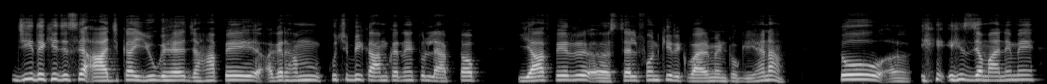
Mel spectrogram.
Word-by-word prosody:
जी 235 +6 0
देखिए, 245 0 +2
जैसे 220 +2 0
आज 175 -3 +4
का 210 - +3
युग 195 0 0
है, 190 0 +3
जहाँ 175 +1 -3
पे 205 -1 +4 0.2
अगर 185 +3 0
हम 195 +1 -2
कुछ 220 +1 -7
भी 220 +2 -2
काम 190 -2 0
कर 195 0 -3
रहे 195 - -4
हैं 200 - -6
तो 200 - -6
लैपटॉप 185 +2 -2 0.4
या 175 +4 +4
फिर 205 0 +1
अ, 145 0 +2
सेलफ़ोन 185 +6 -2
की 215 +2 -2
रिक्वायरमेंट 155 -3 -1
होगी, 145 -1 -8
है 180 +5 -3
ना? 210 0 -1 0.6
तो 225 -1 +6
अ, 145 0 -7
इ 235 +6 -6 0.2
इस 230 -1 0
ज़माने 195 -1 +1
में 215 0 -3
190 Hz, 195 wpm, -20 LUFS, 175-210 Hz, 0.6 s, तो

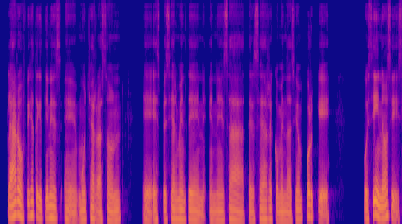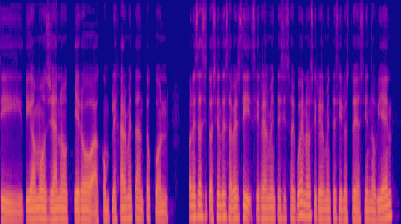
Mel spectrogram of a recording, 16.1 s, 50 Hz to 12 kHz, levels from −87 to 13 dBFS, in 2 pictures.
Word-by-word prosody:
Claro, 140 +2 +6
fíjate 140 +3 0
que 115 - +2
tienes, 120 0 0
eh, 95 -7 -1
mucha 105 +5 -1
razón, 100 +1 -1 0.4
eh, - - -1
especialmente, 105 0 0
en 85 -3 -3
en 100 0 -3
esa 100 -1 -1
tercera 105 +3 -2
recomendación, 95 -1 -2
porque, - - -1 0.7
pues 110 -1 0
sí, 155 +1 +6
¿no? 120 +3 +4
Si 120 -7 -2
si, 100 -4 -2
digamos, 110 0 +3
ya 110 0 +3
no 115 -1 +2
quiero 110 -1 +2
acomplejarme 110 +4 0
tanto 120 +1 -2
con 95 -5 -2 0.4
con 125 - +1
esa 135 +2 +3
situación, 130 0 -1
de 135 - +2
saber 120 -1 +1
si 125 -4 +1
si 120 - -4
realmente, 120 -1 0
sí 115 0 -7
soy 120 0 -3
bueno, 135 +1 +2
si 135 -2 -2
realmente, 110 0 -1
sí 110 0 -2
lo 110 - -1
estoy 110 +1 -2
haciendo 105 -1 -2
bien, 120 +7 +1
110 Hz, 170 wpm, -23 LUFS, 105-120 Hz, 0.7 s, Claro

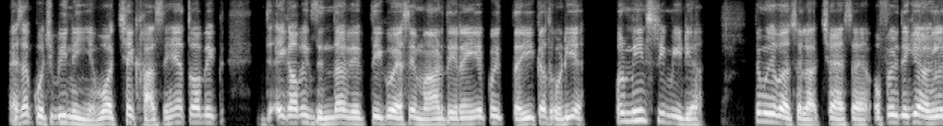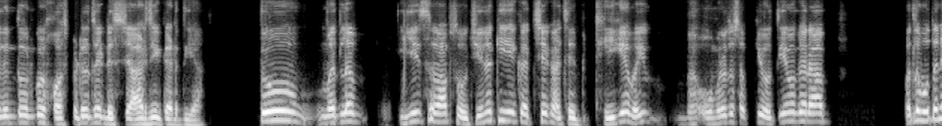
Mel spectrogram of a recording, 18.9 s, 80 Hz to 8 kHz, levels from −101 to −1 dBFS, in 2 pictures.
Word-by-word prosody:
ऐसा 180 +3 0
कुछ 155 -4 0
भी 170 +2 +1
नहीं 140 -5 +2
है। - - -1
वो 140 +4 +2
अच्छे 145 +5 0
ख़ासे 125 -2 -2
हैं, 170 - -2
तो 175 - +1
आप 170 0 0
एक 165 -2 -4 0.7
आप 165 +1 +2
एक 170 - 0
ज़िंदा 140 +3 +1
व्यक्ति 140 0 0
को 155 +1 +3
ऐसे 135 +3 +2
मार 130 +2 +2
दे 135 +1 0
रहे 140 +1 0
हैं, 140 - 0
ये 155 - 0
कोई 160 +2 -2
तरीका 135 +4 +2
थोड़ी 130 +3 +1
है? 145 - +1 0.4
और 200 - 0
मेनस्ट्रीम 210 -2 0
मीडिया 135 -5 0 0.6
फिर 200 - 0
मुझे 190 -1 +5
पता 160 - +5
चला 125 -1 +1
अच्छा - - -2
ऐसा 120 0 0
है 120 - +1
और 140 - -5
फिर 175 +6 0
देखिए 170 +2 +2
अगले 155 0 +3
दिन 155 0 -1
तो 170 - -1
उनको 165 +1 0
हॉस्पिटल 140 +3 0
से 165 +2 +1
डिस्चार्ज 130 -1 +2
ही 145 - +3
कर 125 - +2
दिया। 115 -1 -6 0.6
तो 200 - +8 0.6
मतलब 185 +2 +1 0.5
ये 200 - 0
सब - - -1
आप 185 0 +3
सोचिए 150 -1 -1
ना 210 - 0
कि 225 - -1
एक 200 - -4
अच्छे 185 +3 -1
ख़ासे 140 -5 -1 0.2
ठीक 275 +4 0
है 405 +1 +3
भाई 420 -2 0 0.7
उम्र 150 +4 -2
तो 185 - -5
सबकी 180 - -5
होती 155 +3 -2
है, 195 - -1
मगर 205 0 0
आप। 190 -1 +1 0.8
मतलब 225 - +2
होता 215 +3 +3
है - - 0
155 Hz, 235 wpm, -14 LUFS, 135-185 Hz, 0.8 s, तो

